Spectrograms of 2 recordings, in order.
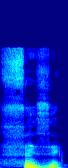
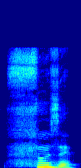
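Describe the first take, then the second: First: The first vowel is a clear 'eh' sound. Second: The first vowel is a weak 'uh' sound. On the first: The speaker calls it wrong. "et non pas faisait" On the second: The speaker calls it right. "mais qui se prononce faisait"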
